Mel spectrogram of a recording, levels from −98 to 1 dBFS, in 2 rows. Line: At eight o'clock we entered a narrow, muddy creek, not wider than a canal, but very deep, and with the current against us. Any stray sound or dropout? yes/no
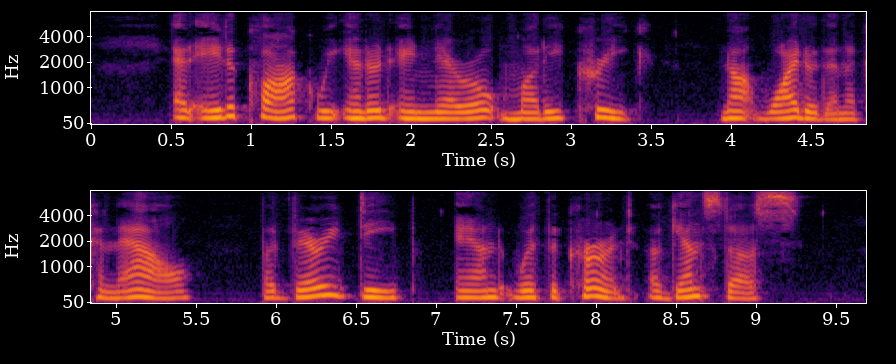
no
